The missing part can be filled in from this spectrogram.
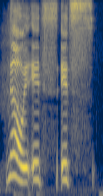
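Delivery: high, very slow, halting stammer. Trying to say what a picture on the wall is: stuttering. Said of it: "I'm stuttering".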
